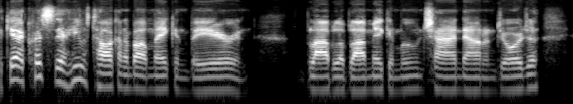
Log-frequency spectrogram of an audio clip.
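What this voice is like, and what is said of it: Poor put-on Southern US accent. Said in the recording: “my Southern accent is horrible, but it might be better than Nicolas Cage's”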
